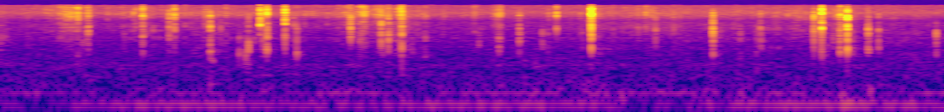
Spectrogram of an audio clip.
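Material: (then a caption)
Plastic film. A small, full pink pocket tissue pack wrapped in plastic film is crinkled and squeezed with fingers and nails while held upright. Quiet, bright, sharp crinkles and crackles pop in irregular bursts, with no ring after each. A faint low hum runs steadily underneath.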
